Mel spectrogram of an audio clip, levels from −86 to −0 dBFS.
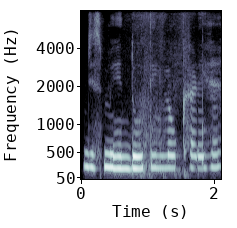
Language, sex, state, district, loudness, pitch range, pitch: Hindi, male, Himachal Pradesh, Shimla, -15 LUFS, 215-230 Hz, 225 Hz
